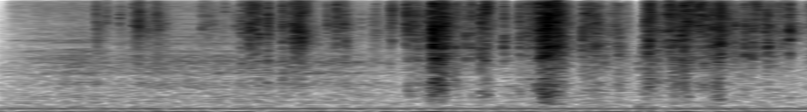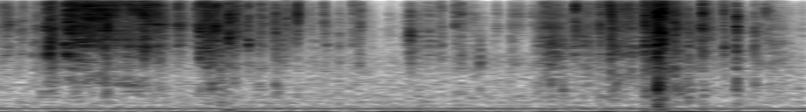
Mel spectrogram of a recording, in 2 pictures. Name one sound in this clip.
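Foil wrappers crinkle and tear as card packs are opened by hand.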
